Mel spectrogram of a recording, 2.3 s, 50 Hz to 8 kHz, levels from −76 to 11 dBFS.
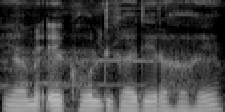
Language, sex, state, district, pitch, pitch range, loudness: Hindi, male, Arunachal Pradesh, Longding, 120 Hz, 115-125 Hz, -20 LUFS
